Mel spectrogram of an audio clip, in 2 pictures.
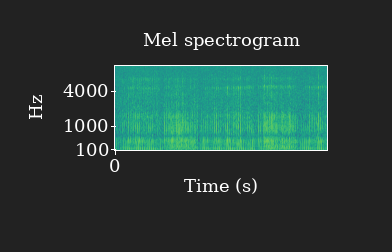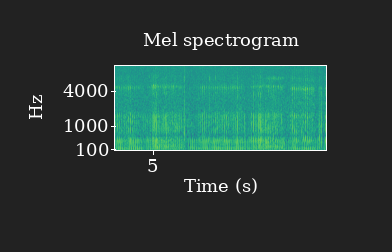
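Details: Domestic cat purring steadily and loudly, a rich low rumble repeating in rhythmic inhale-exhale bursts about once a second, close and otherwise quiet.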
